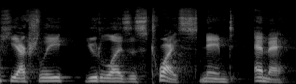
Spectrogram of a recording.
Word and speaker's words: Emme: actually utilizes twice, named Emme. I think that's how you pronounce it, E-M-M-E.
